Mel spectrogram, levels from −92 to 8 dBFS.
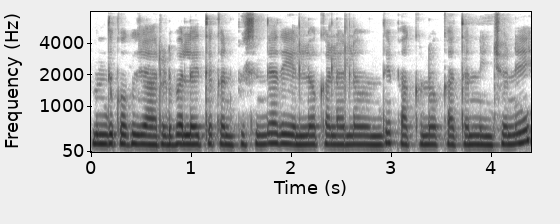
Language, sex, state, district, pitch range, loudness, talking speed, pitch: Telugu, female, Andhra Pradesh, Srikakulam, 185-200 Hz, -13 LUFS, 165 wpm, 190 Hz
